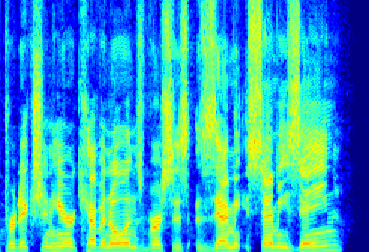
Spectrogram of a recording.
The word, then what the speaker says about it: Sami Zayn: here Kevin Owens versus Sami Zayn that's how it's pronounced Sami Zayn all right well you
